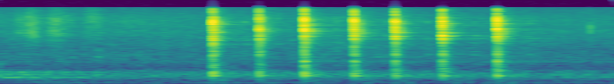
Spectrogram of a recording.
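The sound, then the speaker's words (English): Seven quick, sharp knocks on the front door of a little rental house in Greenville, Texas, early in the morning, in a steady, even rhythm, each a crisp rap against a quiet, faintly humming background with no talking. “Bruce said, "That's the door."”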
